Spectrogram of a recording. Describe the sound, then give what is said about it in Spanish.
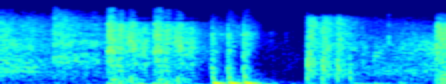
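Gunshot sound effect: rapid volleys of harsh, crackling shots fire in quick succession, loud and dense, broken by brief pauses between bursts. “Hablamos de disparos porque allí ocurrió un hecho terrible.”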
